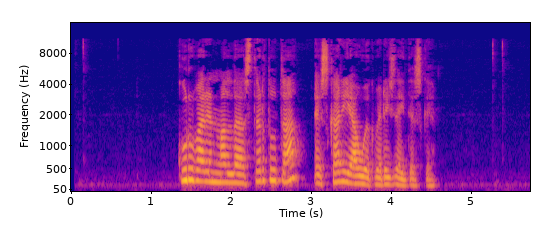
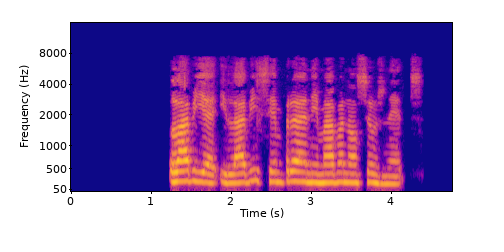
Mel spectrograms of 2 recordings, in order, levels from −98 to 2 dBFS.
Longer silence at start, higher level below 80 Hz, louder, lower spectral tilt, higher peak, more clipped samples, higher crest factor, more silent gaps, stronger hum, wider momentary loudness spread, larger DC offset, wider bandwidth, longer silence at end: about the same, 1.35 s vs 1.25 s; about the same, -62 dBFS vs -62 dBFS; second, -21 LUFS vs -17 LUFS; second, -4.5 dB/octave vs -6.5 dB/octave; about the same, -4 dBFS vs -2 dBFS; neither; about the same, 18 dB vs 18 dB; second, none vs 4.17-4.23 s; neither; about the same, 12 LU vs 10 LU; neither; first, 11.5 kHz vs 7.6 kHz; first, 1.2 s vs 0.4 s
